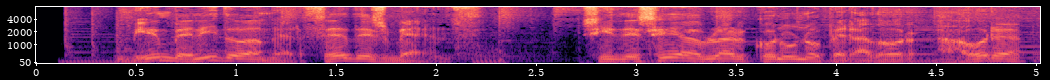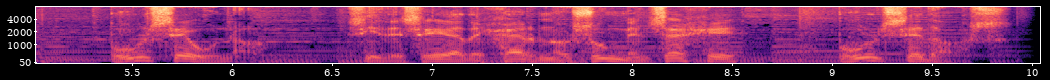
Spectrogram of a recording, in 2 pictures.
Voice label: telefonansagen; mercedes-benz; 1a-telefonansagen

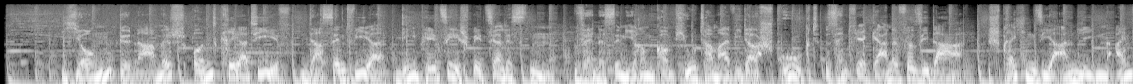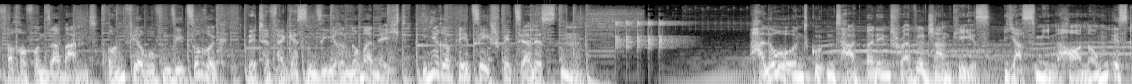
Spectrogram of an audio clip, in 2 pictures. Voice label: telefonansagen sprecher de

